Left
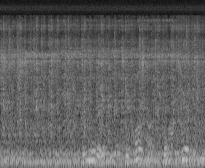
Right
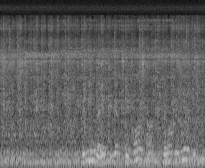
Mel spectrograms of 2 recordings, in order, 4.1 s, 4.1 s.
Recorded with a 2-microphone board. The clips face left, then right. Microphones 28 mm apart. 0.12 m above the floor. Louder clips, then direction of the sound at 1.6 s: Right 3 dB; 30° right (ahead or behind).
